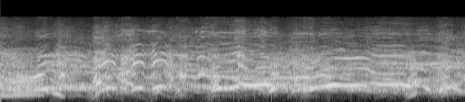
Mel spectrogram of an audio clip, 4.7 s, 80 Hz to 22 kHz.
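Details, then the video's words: A pack of 14 Siberian huskies howls along with the 7 o'clock town church bells, as they do every day, long wavering voices rising and falling over one another. "The 14 Husky 7o'clock church bell howl-along"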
